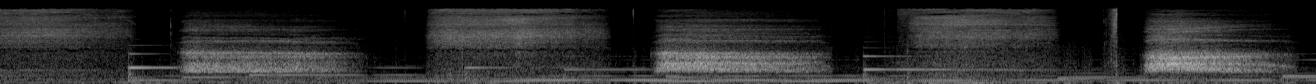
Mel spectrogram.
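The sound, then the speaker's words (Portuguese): Three slow, deep breaths taken while sitting comfortably during a guided meditation, each a long airy inhale followed by a hissing exhale. Soft sustained tones play underneath, and no one speaks. “Você pode sentar confortavelmente, puxar três respirações profundas.”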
